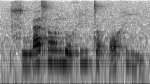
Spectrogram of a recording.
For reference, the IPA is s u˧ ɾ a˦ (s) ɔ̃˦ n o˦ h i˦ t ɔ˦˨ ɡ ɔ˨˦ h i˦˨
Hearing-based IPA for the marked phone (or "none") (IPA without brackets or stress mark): s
